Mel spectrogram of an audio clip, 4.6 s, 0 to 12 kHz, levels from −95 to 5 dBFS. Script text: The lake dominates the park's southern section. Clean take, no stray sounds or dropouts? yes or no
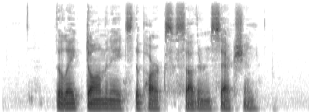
yes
